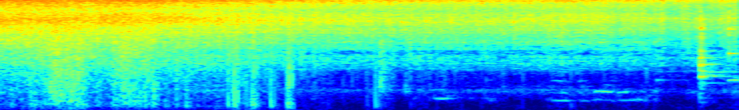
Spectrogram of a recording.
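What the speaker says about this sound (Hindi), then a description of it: "एबे देखो पियाज भाजी ही गलानी" Onions frying in hot oil with caramelised sugar and whole spices, a loud close sizzle with stirring scrapes and clinks that eases into a quieter hiss, and no one speaking.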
